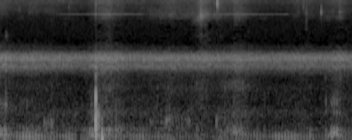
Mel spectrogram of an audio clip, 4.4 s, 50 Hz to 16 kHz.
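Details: Low, continuous purring from a British Shorthair cat recorded on 14 May 2017 at 09:16, the animal born 18 August 2010; a soft rumble in gentle pulses, broken by a brief click just after one second.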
